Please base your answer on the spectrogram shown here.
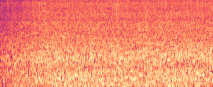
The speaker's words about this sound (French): Il y a de l'eau qui coule le long des poteaux et qui vient s'échouer dans les quais. Et il y a cette pluie battante qui tape sur le toit.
